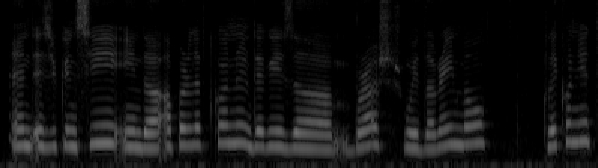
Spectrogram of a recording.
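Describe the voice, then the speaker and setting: At a moderate pace, a woman with a slight non-native accent speaks in a high pitch with fairly even intonation. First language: not English. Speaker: game support staff presenting tutorials. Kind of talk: tutorial.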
